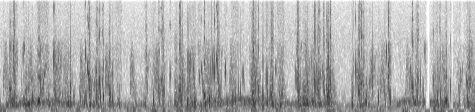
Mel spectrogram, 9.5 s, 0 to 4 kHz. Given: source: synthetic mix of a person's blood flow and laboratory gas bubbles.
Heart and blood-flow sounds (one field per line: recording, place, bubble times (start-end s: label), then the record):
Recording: Doppler ultrasound of blood flow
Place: subclavian vein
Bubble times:
0.04-0.36 s: bubbles
0.40-1.51 s: bubbles
1.58-2.44 s: bubbles
2.80-3.33 s: bubbles
3.37-3.45 s: bubbles
3.48-3.92 s: bubbles
3.94-4.55 s: bubbles
4.61-4.92 s: bubbles
4.98-5.71 s: bubbles
5.88-6.68 s: bubbles
7.01-7.61 s: bubbles
7.67-7.86 s: bubbles
8.17-8.55 s: bubbles
8.64-9.04 s: bubbles
9.12-9.51 s: bubbles
From the record:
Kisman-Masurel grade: 444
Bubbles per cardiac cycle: continuous sound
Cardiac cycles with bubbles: 100%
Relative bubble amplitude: maximal (0.775 to 0.999)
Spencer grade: 4 (maximum detectable bubble signal sounding continuously throughout systole and diastole of every cardiac period, and overriding the amplitude of the normal cardiac signals)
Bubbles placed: anywhere in the cardiac cycle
